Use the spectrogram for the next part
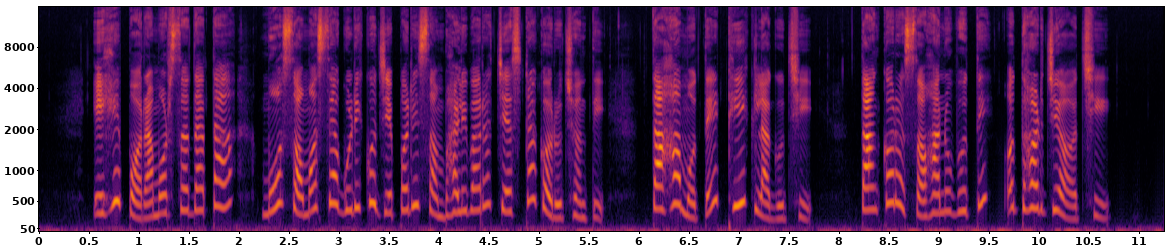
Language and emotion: Odia, happy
